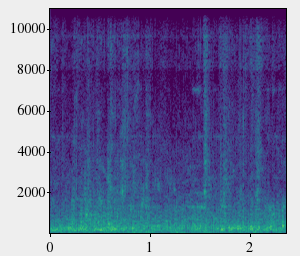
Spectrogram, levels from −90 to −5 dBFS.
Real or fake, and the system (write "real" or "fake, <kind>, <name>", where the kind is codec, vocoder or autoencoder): fake, vocoder, WaveNeXt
